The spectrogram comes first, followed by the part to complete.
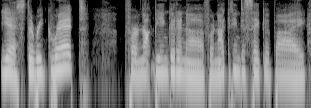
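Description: At a moderate pace, a woman with an American accent speaks at a medium pitch with fairly even intonation, recorded very cleanly against a silent background in a dry, close sound with no echo. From Texas, Fort Worth. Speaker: medium and meditation guide. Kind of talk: interview.

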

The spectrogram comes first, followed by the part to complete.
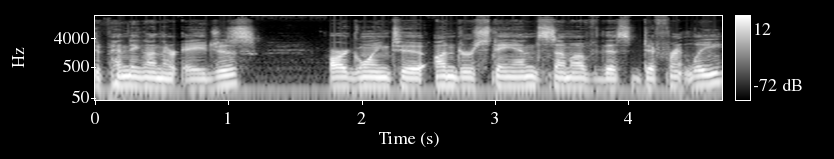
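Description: In a very clean recording with a silent background, a man speaks in an ordinary speaking voice at a medium pitch and a moderate pace. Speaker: podcast panelist and film reviewer. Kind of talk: casual review discussion.

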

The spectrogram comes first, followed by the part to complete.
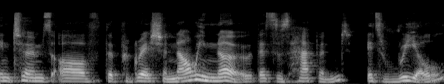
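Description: Against a quiet background, a woman with a very deep, low pitch speaks at a very slow pace with lively intonation. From Namibia. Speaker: former beauty queen and humanitarian, interviewer. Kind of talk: interview conversation.

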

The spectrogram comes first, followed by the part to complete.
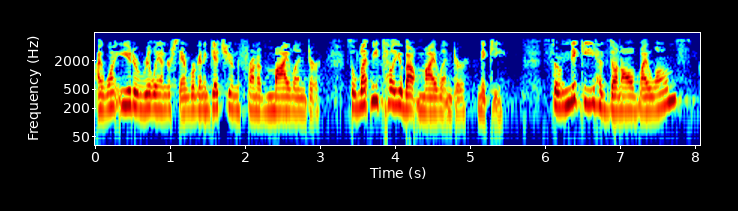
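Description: A woman with an unremarkable speaking voice talks fairly quickly at a medium pitch, with ordinary pitch variation. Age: 40s. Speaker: real estate agent and sales trainer. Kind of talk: seminar talk.

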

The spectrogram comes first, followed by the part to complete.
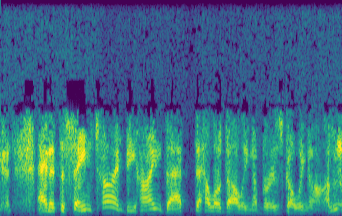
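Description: An unremarkable speaking voice: a man with an American accent, medium pitch, lively intonation and a moderate pace. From New York. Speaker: musical theatre writer. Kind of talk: casual interview chat. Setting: phone call.

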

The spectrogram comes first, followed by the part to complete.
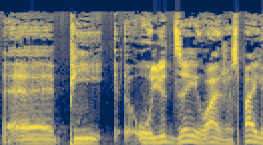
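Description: A man's plain, everyday voice at medium pitch, with ordinary pitch variation and a moderate pace. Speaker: radio host. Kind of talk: casual chat.

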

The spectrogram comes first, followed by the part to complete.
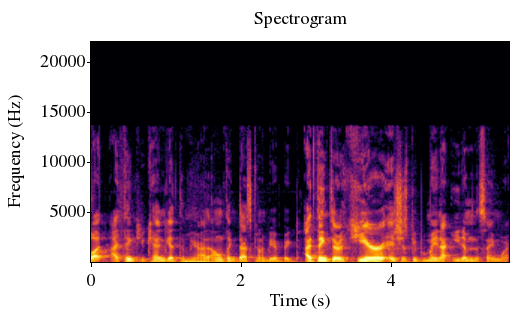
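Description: A man's fairly low pitch with very wide swings, delivered at a very fast pace. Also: big swings in loudness. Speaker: podcast co-host. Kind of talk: casual chat. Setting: home studio. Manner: loud.

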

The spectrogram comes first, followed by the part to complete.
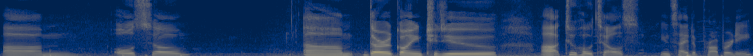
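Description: Against a quiet background, a woman with a medium pitch speaks very slowly in a monotone, flat intonation, leaving long, frequent pauses. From Mexico City. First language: Spanish. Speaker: resort marketing manager. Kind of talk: interview.

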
